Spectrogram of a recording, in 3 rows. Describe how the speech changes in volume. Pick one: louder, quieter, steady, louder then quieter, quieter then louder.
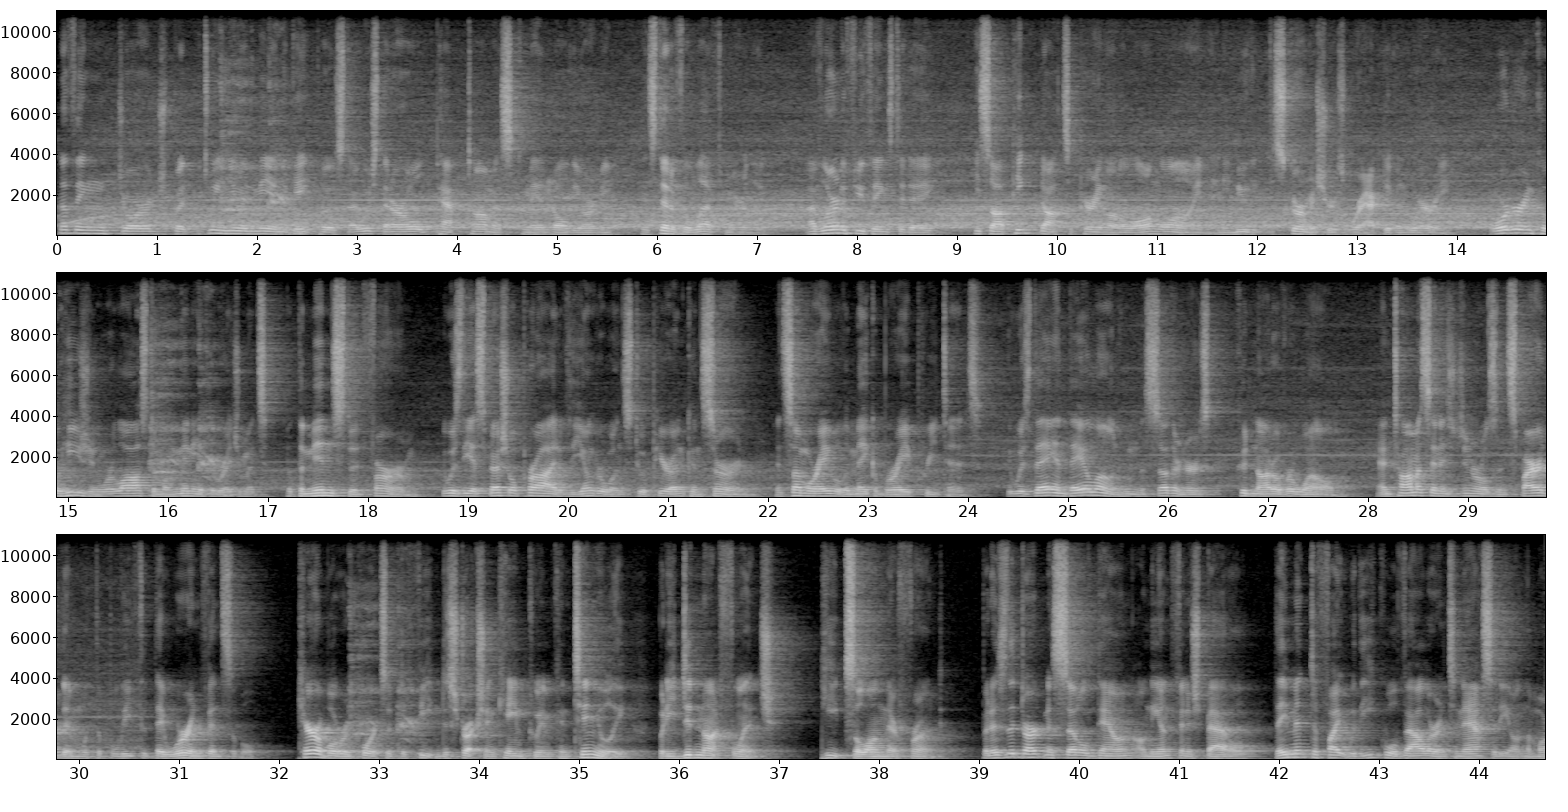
steady.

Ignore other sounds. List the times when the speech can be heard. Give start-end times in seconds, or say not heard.
0.0-44.6.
